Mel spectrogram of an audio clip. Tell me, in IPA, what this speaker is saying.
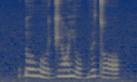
ɗ o˦ w o˨ d͡ʒ ɔ̃˦ j o˨ b ɨ˦ d ɔ˨

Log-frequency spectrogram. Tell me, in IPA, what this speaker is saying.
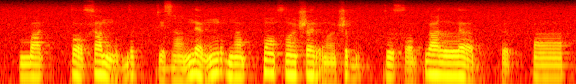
m ɑ˧ kː ɔ˦˨ x ɑ˦ ŋʷ ə˨ ɡʷ ɜ˧ kː ɪ˨ z ɑ̃˨ n ɜ˦˨ ŋʷ ʌ˦ ɡʷ ɑ̃˧ pː ɔ̃˦ x ɔ̃˦ ʂ ʌ˦ r ɔ̃˨ ʂ ə˦ b ʊ˧ kː ʊ˧ x ɔ˨ kʷ ɑ˦ lː ʌ˦˨ pː ə˨ pː ɑ̃˦

